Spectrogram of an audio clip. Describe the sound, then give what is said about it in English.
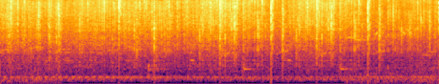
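Onion sizzles as it sautés in a frying pan, a steady bright hiss dotted with many small crackles and pops throughout, with no talking. “And just saute that for, you know, just until the onion begins to soften.”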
